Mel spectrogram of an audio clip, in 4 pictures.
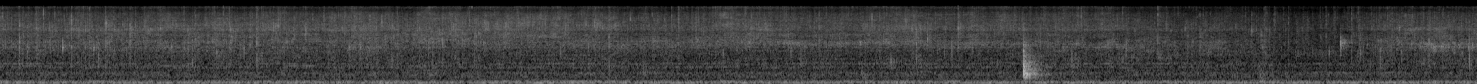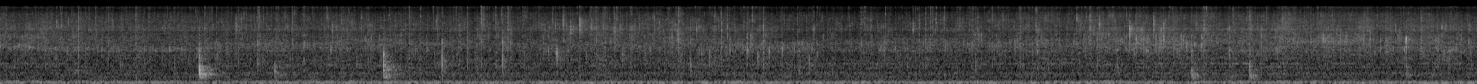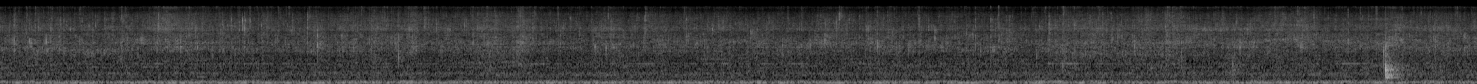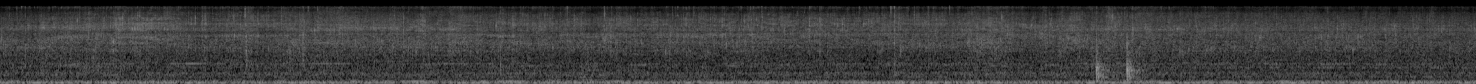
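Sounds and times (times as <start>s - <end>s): meat sizzling in oil: 0.0s - 59.0s
spatula knocking against pan: 55.2s - 55.8s.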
